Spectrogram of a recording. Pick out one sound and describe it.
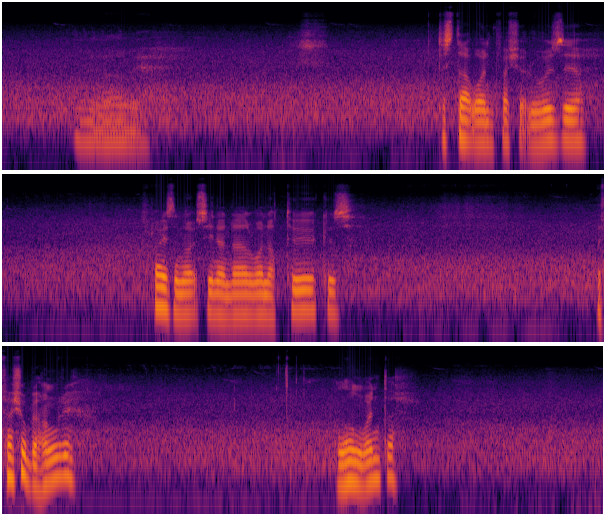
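A shallow river ripples and babbles steadily over stones.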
